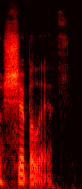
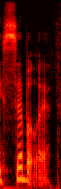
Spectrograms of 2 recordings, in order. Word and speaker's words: Shibboleth: If he say, 'Nay,' then they say unto him, 'Say now Shibboleth.' And he say, 'Sibboleth,' for he could not frame or pronounce it right.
